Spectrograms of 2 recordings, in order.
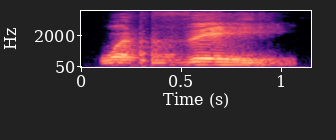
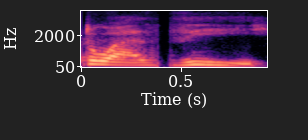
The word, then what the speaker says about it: waze: Yes, not wazi. He was trying to say Z. When we say A is pronounced as A, not Z. So it became A. So it is waze, as you've said it rightly.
